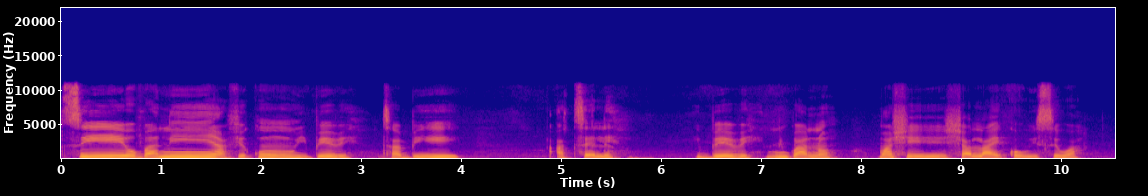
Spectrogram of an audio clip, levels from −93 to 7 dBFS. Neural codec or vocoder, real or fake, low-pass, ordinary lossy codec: none; real; 10.8 kHz; none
